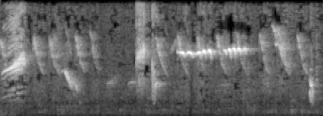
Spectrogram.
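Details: Mountain tailorbird giving a lively song: quick downslurred high chirps, then a sustained thin whistle with pulsed notes beneath, ending in a few sharp descending notes.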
